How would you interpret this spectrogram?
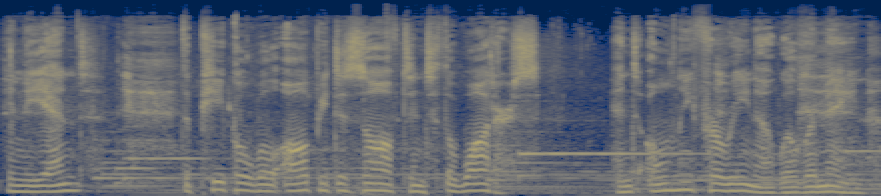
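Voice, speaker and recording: A woman's voice: extremely low pitch, normal speed, music in the background. A woman playing a solemn prophecy narrator in a video game, grave and portentous. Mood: ominous, solemn.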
